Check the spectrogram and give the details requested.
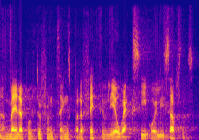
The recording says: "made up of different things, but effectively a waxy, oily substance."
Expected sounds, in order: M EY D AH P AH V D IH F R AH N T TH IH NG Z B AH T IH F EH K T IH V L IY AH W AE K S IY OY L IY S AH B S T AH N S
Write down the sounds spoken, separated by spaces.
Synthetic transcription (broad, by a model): M EY D AH P AH V D IH F R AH N TH IH NG Z B AH T IH F EH K T IH V L IY AH W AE K S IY OY L IY S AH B S T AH N S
